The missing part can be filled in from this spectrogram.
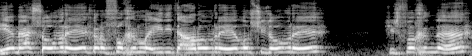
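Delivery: put-on very high-pitched Scouse Liverpool accent. Someone who says she just got hit, calling EMS over: Scouse accent. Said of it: "Scouse, okay".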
